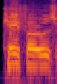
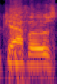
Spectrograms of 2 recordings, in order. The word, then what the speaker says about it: CAFO: Normally, large animal feeding operations, large AFOs, you also hear them called CAFOs or CAFOs, depending on how you pronounce it, concentrated animal feeding operations,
